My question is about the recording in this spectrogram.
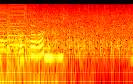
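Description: Steady rain falling, an even hiss, with a brief voice-like sound about half a second in.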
